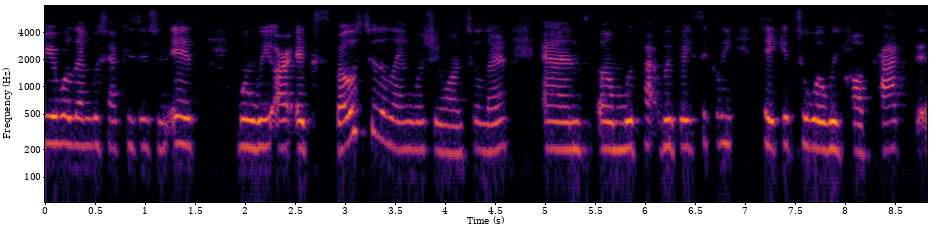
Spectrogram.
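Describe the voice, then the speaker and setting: At a moderate pace, a woman with a Spanish accent speaks in a fairly high pitch with fairly even intonation. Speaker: English language teaching student. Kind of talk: academic discussion. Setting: live-streamed video call. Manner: halting, many fillers.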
